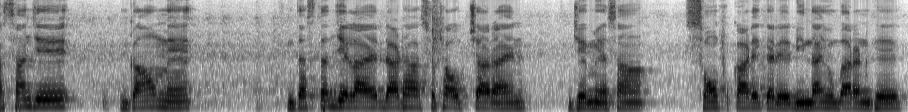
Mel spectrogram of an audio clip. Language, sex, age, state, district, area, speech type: Sindhi, male, 45-60, Madhya Pradesh, Katni, rural, spontaneous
